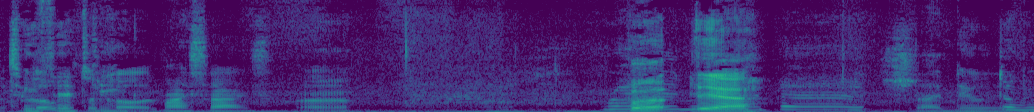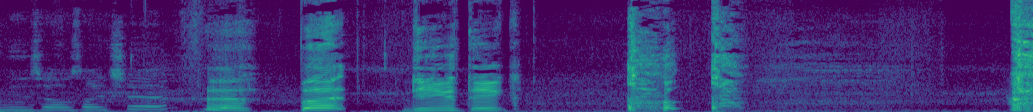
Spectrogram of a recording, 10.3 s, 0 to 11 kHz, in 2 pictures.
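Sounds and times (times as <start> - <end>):
speech: 0.0 - 1.9, 3.0 - 7.9, 8.5 - 9.0
harsh forceful coughs: 8.3 - 9.0.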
